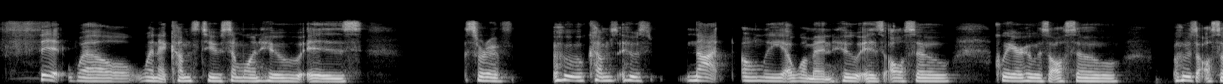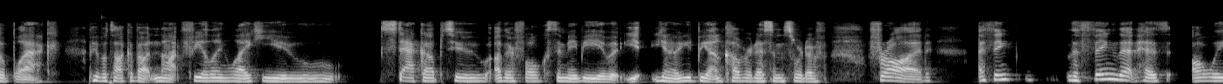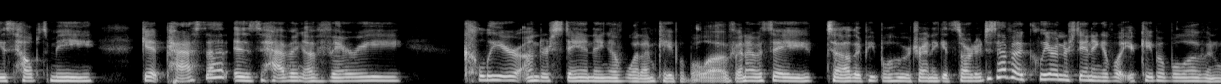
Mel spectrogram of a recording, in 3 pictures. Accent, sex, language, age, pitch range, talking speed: American, female, English, 30-49, 150-175 Hz, 165 wpm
